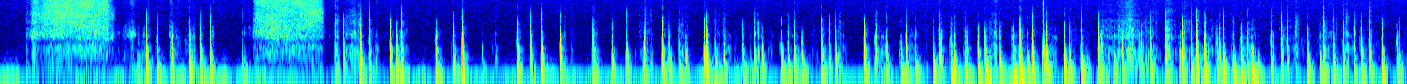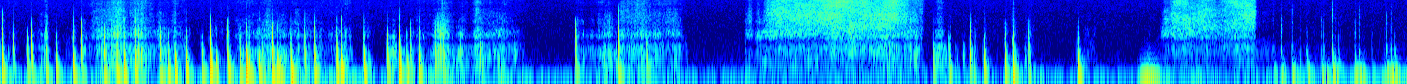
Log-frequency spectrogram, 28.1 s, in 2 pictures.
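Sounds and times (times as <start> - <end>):
invisible tapping: 1.3 - 2.2, 3.3 - 18.6, 23.5 - 25.0.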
